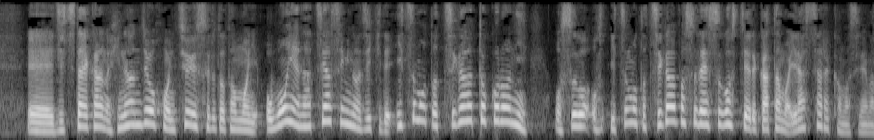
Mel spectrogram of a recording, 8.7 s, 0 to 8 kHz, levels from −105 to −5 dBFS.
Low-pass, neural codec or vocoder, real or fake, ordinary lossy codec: 7.2 kHz; none; real; MP3, 32 kbps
